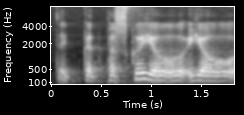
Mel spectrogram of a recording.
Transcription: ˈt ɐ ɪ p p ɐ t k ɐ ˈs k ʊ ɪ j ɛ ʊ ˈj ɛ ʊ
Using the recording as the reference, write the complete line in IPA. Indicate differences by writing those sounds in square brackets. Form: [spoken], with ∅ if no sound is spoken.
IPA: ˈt ɐ ɪ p [k] ɐ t [p] ɐ ˈs k ʊ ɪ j ɛ ʊ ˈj ɛ ʊ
